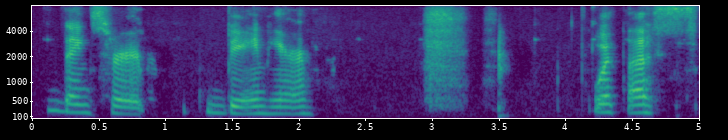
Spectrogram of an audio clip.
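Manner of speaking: slow, insincere, not genuine-sounding tone. Thanking the audience for being here: sounding insincere. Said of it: "couldn't have sound less genuine".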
